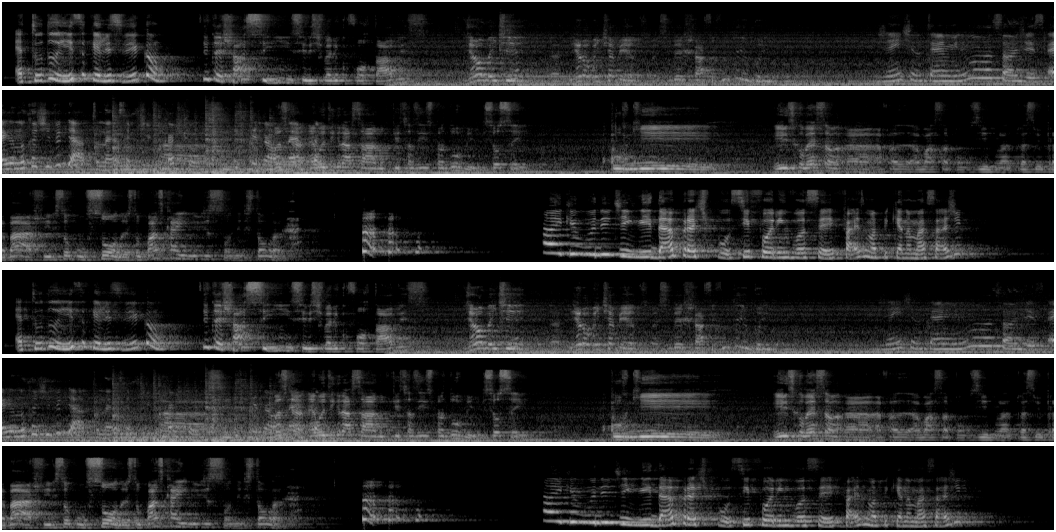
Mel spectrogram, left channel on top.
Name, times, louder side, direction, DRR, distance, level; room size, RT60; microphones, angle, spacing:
voice 1, 0.1-1.7 5.1-5.2 8.7-12.5 13.0-13.7 16.7-17.1 23.9-24.0 24.6-25.0 26.4-30.6, left 2 dB, 35° left, 1.7 m, -30 dB
voice 2, 2.0-4.3 4.6-7.8 12.1-12.9 13.2-15.8 16.6-17.8 18.2-24.0, right 1 dB, 15° right, 1.8 m, -33 dB
sound 1, 3.8-19.3, equal, 5° left, 4.5 m, -38 dB
25.5 x 21.5 x 9.8 m
head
